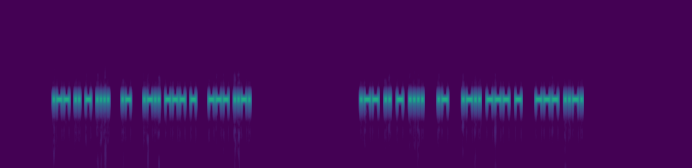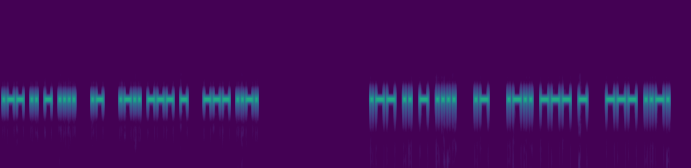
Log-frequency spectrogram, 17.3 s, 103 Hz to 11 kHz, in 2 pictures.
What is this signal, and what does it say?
Morse code, heard as a keyed tone, about 46 wpm, 700 Hz. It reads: WITH A LOT OF WITH A LOT OF WITH A LOT OF WITH A LOT OF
